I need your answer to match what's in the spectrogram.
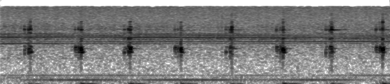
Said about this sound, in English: there's the ticking. Edmundo has planted his bomb in the master robot console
